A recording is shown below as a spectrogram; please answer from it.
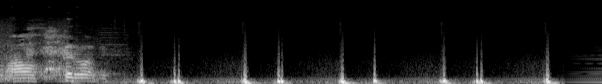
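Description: Heartbeat sound effect: deep double thumps about once a second, four lub-dub pairs and a last single beat, over a faint steady hum. It stops suddenly.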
